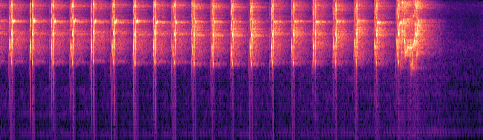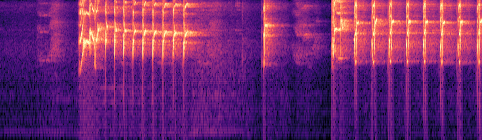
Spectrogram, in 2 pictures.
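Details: Lovebird calling a rival: long fast runs of sharp high chirps, a harsh chattering burst midway, then another quick series, with a faint low hum underneath.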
